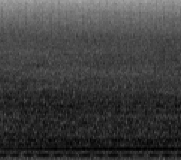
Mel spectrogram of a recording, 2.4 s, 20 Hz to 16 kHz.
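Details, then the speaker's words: 2004 Mazda MX-5 (Miata) DOHC four-cylinder at a salvage auction, odometer 19,826, A/C compressor cycling; steady, even idle with a constant hum and no knocks or misses, a healthy engine. "double overhead cam four cylinder great reputation these are fun fun fun little cars and she's steady okay"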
